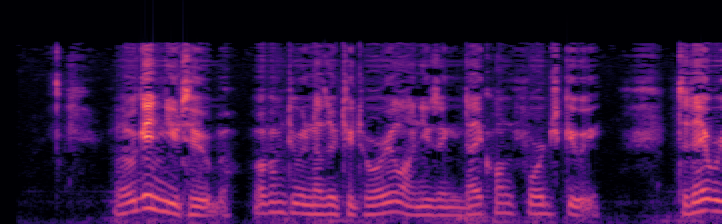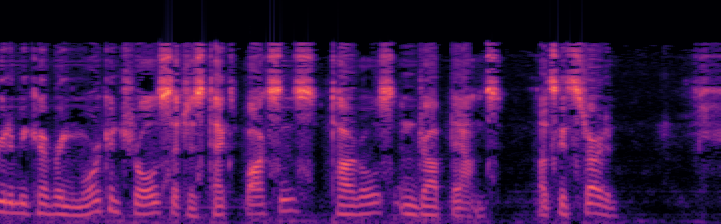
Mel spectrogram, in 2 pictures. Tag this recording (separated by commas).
Speech synthesizer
